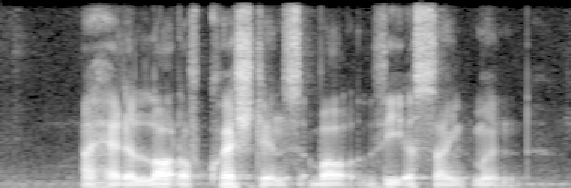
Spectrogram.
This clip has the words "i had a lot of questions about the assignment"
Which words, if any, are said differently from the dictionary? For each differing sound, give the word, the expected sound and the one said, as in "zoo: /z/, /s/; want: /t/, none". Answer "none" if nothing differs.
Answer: questions: /z/, /s/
